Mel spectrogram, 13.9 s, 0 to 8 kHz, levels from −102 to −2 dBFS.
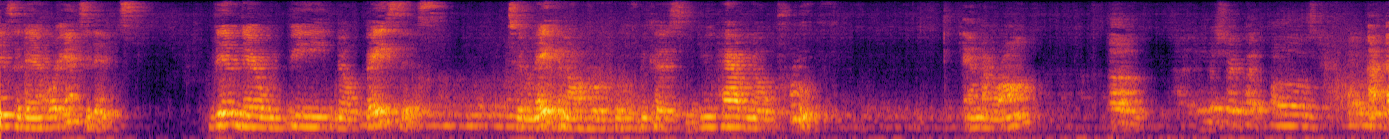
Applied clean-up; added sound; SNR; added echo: neural separator model SepFormer DNS4.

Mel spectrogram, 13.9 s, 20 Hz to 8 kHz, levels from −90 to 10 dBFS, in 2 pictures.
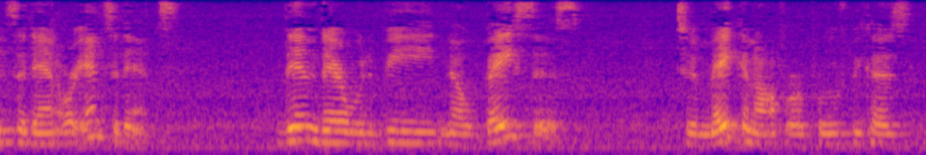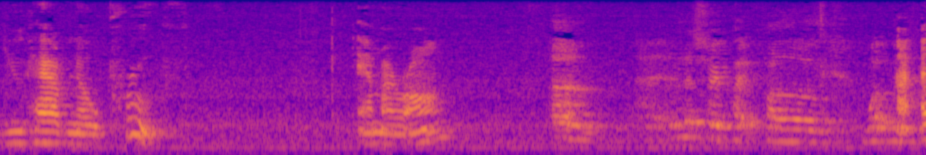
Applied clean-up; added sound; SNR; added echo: none; none; none; none.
